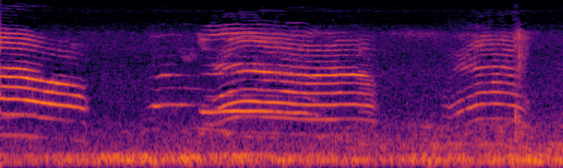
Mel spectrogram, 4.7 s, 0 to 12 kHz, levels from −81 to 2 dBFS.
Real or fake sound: real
